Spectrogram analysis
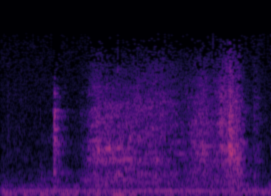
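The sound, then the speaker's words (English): A window being opened in a house: a faint wooden rubbing and scraping that slides along for about two seconds, starting with a soft knock and ending in a slightly brighter scrape. “You open the window.”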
